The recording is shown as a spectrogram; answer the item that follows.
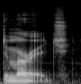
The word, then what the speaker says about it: demurrage: also based off of the way that the original French word that it is based off is pronounced it is demurrage damage so it originated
